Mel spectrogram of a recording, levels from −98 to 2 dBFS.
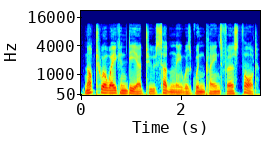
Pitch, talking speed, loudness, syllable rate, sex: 100 Hz, 165 wpm, -17 LUFS, 4.7 syllables/s, male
